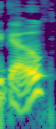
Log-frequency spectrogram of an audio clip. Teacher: That's a fronted back vowel, which is also a part of the California vowel shift.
